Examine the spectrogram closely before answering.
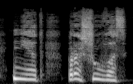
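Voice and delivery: high, squeaking terrified plea; frightened squeak. A narrator's reading. Young woman singled out as hostage, squeaking in terror. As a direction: squeak out a desperate no. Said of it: "испуганно пискнула она".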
